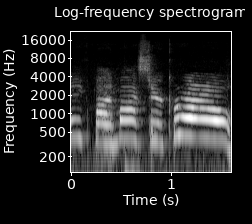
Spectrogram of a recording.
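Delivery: very high, drawn-out, stretched screech. Imitating the witch from Power Rangers calling out: screechy Rita Repulsa voice. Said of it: "their little fucking screechy voice of hers".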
